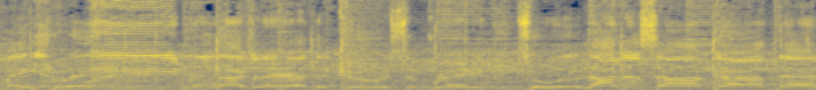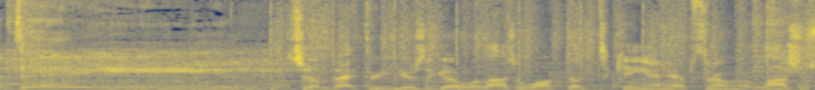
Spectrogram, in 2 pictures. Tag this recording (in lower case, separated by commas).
music, speech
